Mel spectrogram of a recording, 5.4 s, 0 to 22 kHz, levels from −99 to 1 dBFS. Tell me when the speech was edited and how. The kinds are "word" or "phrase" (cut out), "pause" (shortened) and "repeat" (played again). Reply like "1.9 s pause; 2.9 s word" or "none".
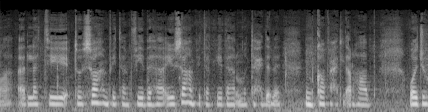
2.9 s word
